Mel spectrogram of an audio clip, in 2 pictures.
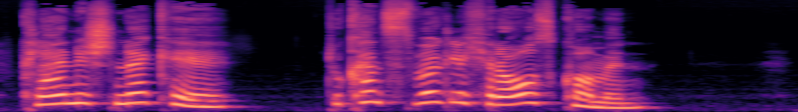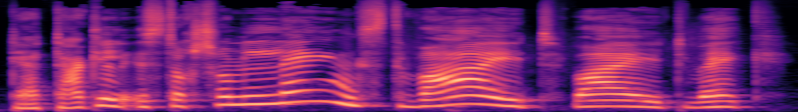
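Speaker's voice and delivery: high, kindly reassuring bee voice; friendly bee. Acted. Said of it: "Die freundliche Biene Bianca antwortet".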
